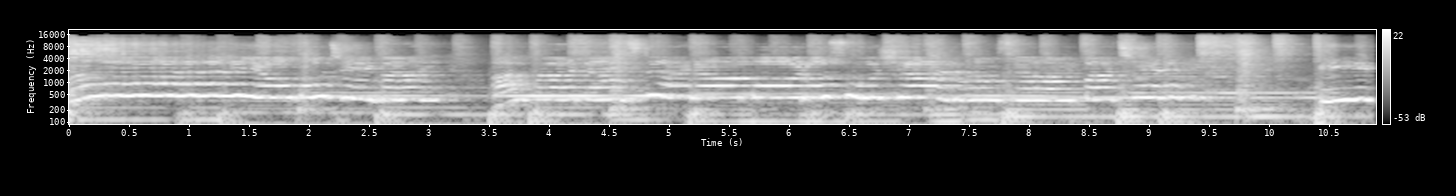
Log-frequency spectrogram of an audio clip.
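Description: A woman singing a Konkani tiatr song into a stage microphone over backing instruments. She holds long notes that bend in pitch, with a short break about three and a half seconds in before she resumes.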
